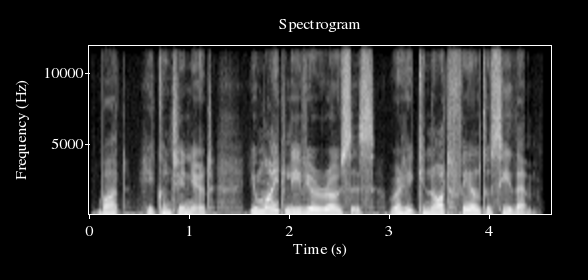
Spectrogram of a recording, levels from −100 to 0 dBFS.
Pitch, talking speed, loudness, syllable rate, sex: 200 Hz, 195 wpm, -16 LUFS, 5.5 syllables/s, female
